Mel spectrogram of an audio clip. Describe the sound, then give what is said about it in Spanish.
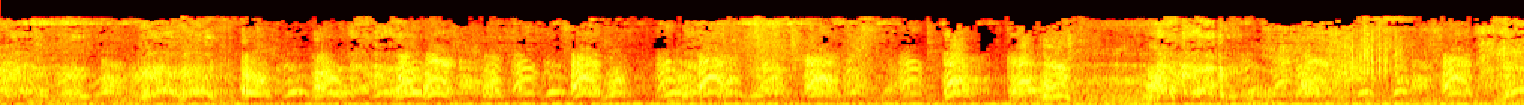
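Caged dogs bark in a ferry hold: many overlapping barks and sharp yips mixed with whimpers, sounding continuously and loudly throughout without a pause. “En la bodega de un ferry hay perros enjaulados.”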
